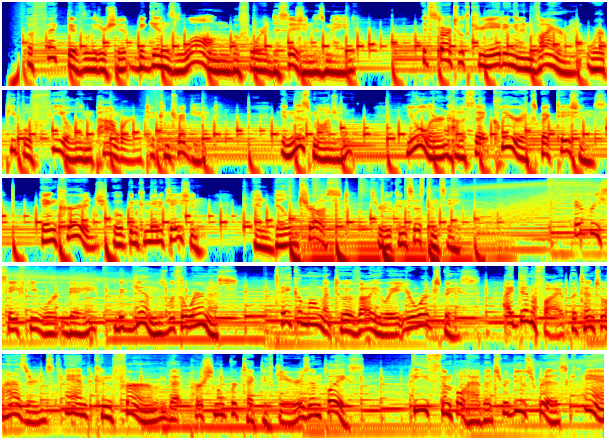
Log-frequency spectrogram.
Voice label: eLearning & Corporate Narration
